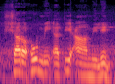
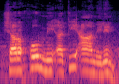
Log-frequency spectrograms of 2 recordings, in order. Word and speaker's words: شرح مائة عامل: دھیان سے سن لیں۔ اس کا صحیح اعراب اور صحیح تلفظ ہے شرح مئتی عامل۔ شرح ایک پیش کے ساتھ، مئتی ایک زیر کے ساتھ، عاملین پہ دو زیر۔ شرح مئتی عامل، کیا پڑھیں گے؟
